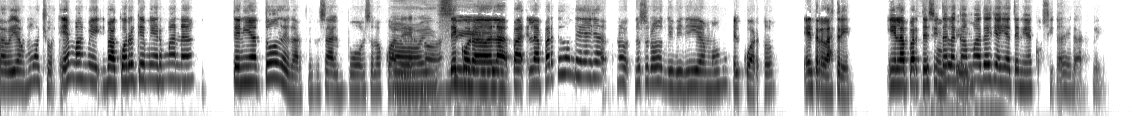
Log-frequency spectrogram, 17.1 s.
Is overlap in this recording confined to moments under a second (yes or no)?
no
